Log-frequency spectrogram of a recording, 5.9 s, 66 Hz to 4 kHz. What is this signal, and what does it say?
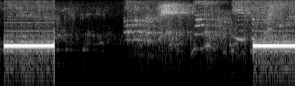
Ringback tone (China, 450 Hz).
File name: out- -2018- - - .1593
